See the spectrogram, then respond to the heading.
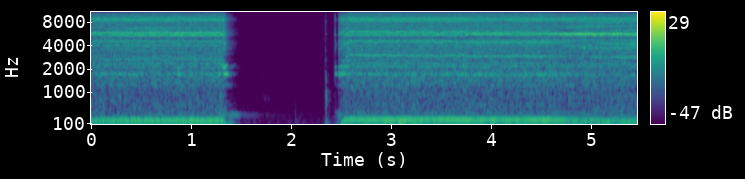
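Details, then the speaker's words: FPV cinewhoop drone being set up for filming: steady high buzzing motor tones with an odd resonance-like rattle from spin-up, suspected to come from the propellers; cause not yet found, owner plans to check blackbox logs and motor speeds. "可是我觉得很奇怪，它会发出一个很像共振的异音哦，感觉上不知道是不是从讲页来的，我现在看看能不能这个录起来，能不能录到这个声音。"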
